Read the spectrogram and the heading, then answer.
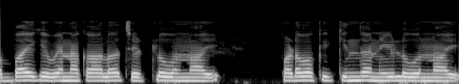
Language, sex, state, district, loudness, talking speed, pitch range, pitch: Telugu, male, Andhra Pradesh, Anantapur, -12 LUFS, 105 wpm, 165-180 Hz, 175 Hz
